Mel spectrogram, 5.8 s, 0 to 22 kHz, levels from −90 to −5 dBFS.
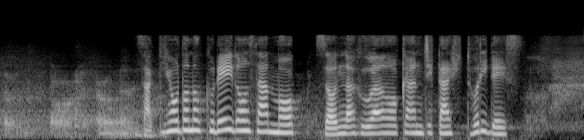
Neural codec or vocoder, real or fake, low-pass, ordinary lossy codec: codec, 16 kHz, 1 kbps, X-Codec, HuBERT features, trained on LibriSpeech; fake; none; none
